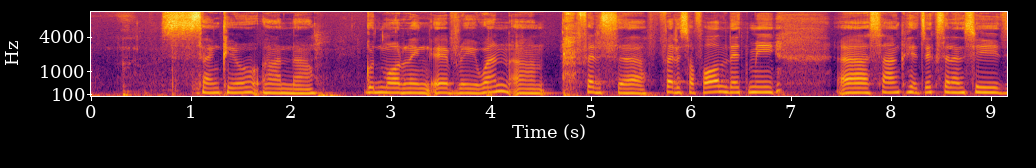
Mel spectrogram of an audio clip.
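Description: A woman speaks calmly into a microphone, heard through a loudspeaker in a large room.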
